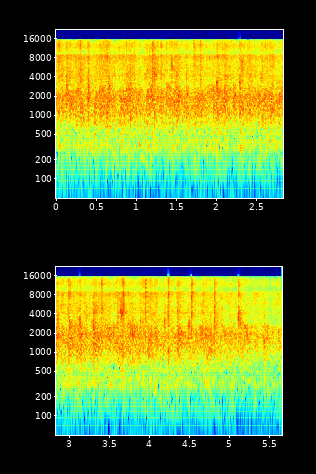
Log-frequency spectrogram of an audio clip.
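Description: An audience at a hospice claps in a steady, dense round of applause for the sponsors McNulty Furniture and Ballinlock Refrigeration. The applause holds at an even, fairly loud level for several seconds, with many overlapping sharp hand claps and no talk over it.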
